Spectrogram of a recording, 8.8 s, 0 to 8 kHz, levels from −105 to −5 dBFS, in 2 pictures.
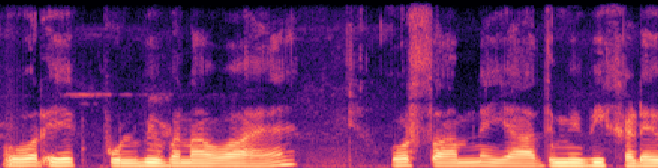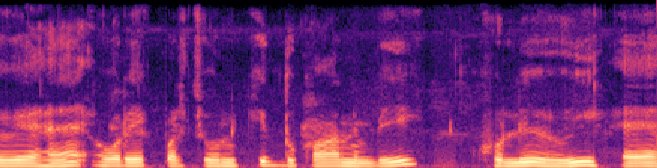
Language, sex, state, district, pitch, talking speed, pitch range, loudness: Hindi, male, Uttar Pradesh, Saharanpur, 140 Hz, 165 wpm, 135-150 Hz, -13 LUFS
